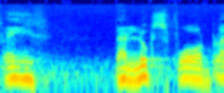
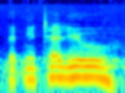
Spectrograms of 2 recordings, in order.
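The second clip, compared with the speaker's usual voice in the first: normal talking voice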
